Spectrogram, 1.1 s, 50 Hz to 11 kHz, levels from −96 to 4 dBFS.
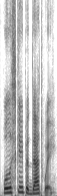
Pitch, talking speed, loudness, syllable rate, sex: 245 Hz, 265 wpm, -17 LUFS, 6.9 syllables/s, female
